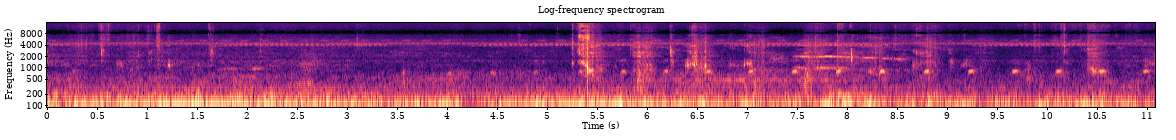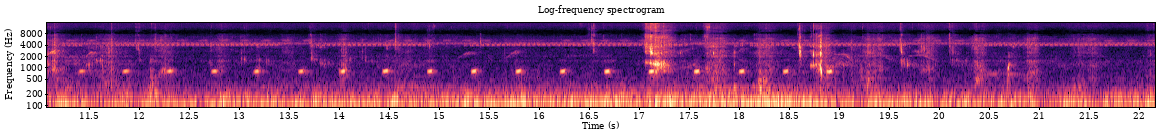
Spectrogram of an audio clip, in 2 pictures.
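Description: Faint chewing of raw mini snack peppers: small crisp clicks and two louder crunchy bites, about five and seventeen seconds in. A steady high insect trill runs behind it.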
